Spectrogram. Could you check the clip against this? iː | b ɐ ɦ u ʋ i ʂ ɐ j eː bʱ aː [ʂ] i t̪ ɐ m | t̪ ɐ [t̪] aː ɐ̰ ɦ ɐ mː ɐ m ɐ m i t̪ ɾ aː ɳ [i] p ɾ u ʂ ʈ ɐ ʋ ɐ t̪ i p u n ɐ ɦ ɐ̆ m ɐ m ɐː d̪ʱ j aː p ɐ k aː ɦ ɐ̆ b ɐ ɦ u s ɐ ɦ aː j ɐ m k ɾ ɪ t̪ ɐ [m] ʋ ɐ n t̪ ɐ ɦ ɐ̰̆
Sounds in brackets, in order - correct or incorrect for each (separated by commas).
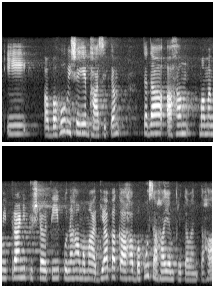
incorrect, incorrect, correct, incorrect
